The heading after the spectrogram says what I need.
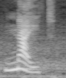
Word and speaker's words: knight: KNIGHT, इसमें जो K है इसका उच्चारण नहीं होगा और हम इसको प्रोनाउंस करेंगे नाइट।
